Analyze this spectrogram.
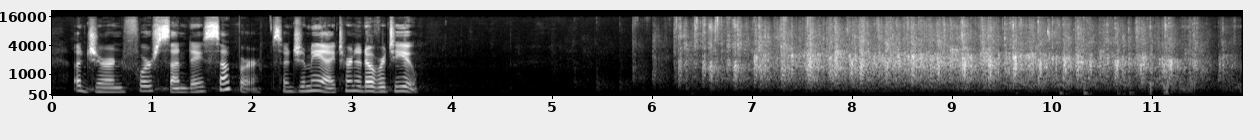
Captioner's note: applauds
